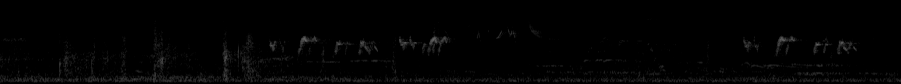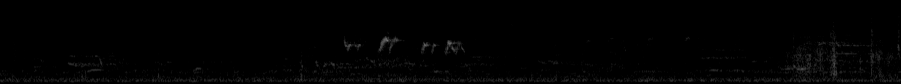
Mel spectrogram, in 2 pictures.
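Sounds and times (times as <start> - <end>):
faint small bird chirping: 2.6 - 8.8, 12.1 - 17.7.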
